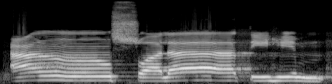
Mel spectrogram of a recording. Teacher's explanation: یہاں پہ اخفا کریں گے، چھپا کر گنہ ادا کریں گے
